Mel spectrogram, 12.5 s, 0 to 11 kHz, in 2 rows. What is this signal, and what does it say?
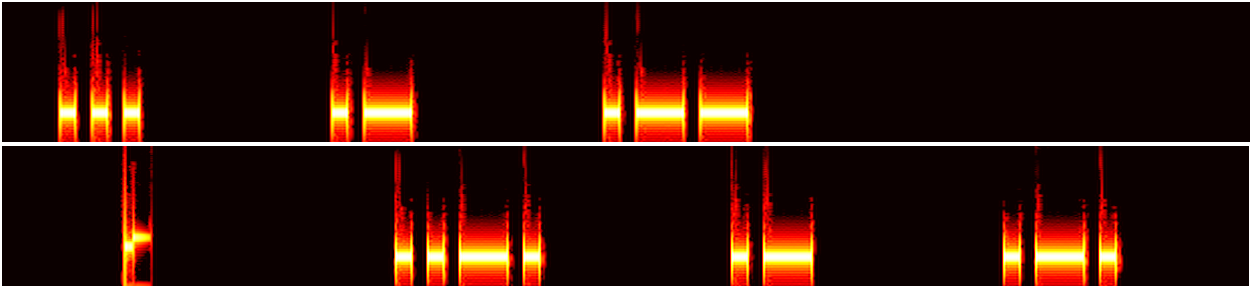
Morse code, heard as a keyed tone, about 15 wpm, spaced as for 7 wpm, 700 Hz. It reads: SAW FAR
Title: 4x Character Spacing - Top 500 Words - 15wpm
